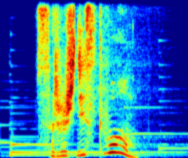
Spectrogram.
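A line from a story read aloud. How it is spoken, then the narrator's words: Exclamation. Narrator (Russian): воскликнула мама Снежика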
